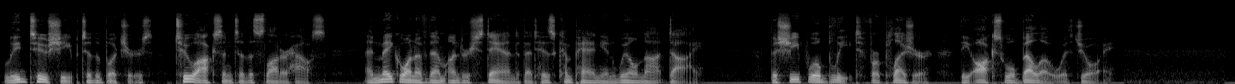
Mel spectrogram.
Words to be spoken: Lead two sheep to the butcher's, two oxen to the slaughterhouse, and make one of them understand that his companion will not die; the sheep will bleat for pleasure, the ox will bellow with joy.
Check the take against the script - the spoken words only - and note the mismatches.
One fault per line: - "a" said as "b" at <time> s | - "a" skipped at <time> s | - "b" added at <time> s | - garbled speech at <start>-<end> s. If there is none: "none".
none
